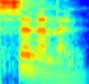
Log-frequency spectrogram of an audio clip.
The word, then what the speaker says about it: Synnamin: Now, by the way, her name is Cinnamon, spelled SYNNAMIN. My people need to Pronounced free themselves cinnamon.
